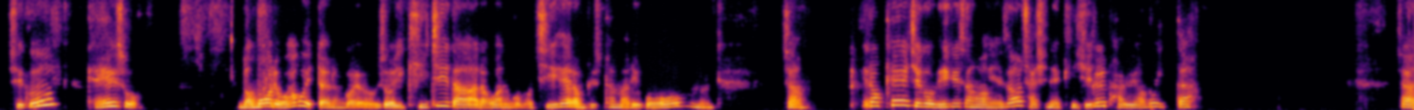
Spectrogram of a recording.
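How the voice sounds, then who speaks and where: A woman's voice: medium pitch, mellow, no room sound. A woman teaching a Korean literature lesson, explaining a passage by paraphrasing it, with many fillers and frequent questions to check that students follow. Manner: asks students to confirm understanding.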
